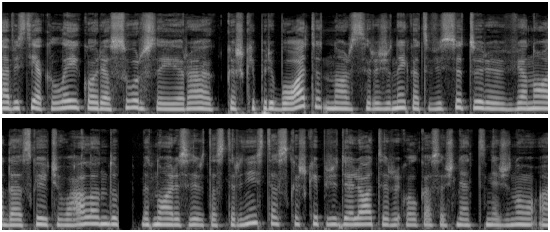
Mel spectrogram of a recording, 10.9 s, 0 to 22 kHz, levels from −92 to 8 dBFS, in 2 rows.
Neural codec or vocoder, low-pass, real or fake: vocoder, 44.1 kHz, 128 mel bands every 512 samples, BigVGAN v2; 14.4 kHz; fake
